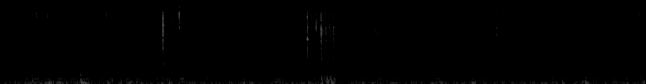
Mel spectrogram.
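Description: A solid, dry pink bar of soap held in the hand is scraped and cut with a utility knife blade, peeling off curled shavings. The result is quiet, dry, crisp scratching and crackling with short, bright clicks and brief louder crunchy bursts, over a faint low background.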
